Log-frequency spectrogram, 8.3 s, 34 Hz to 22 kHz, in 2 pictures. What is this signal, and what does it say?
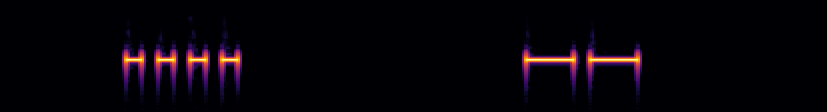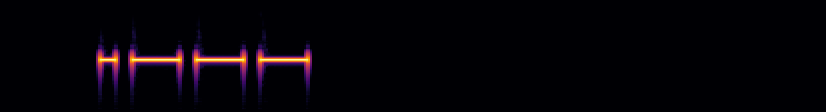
Morse code, heard as a keyed tone, about 15 wpm, spaced as for 5 wpm, 700 Hz. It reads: HMJ
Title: USA Call Signs - 6 Characters - 6x Character Spacing - 15wpm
